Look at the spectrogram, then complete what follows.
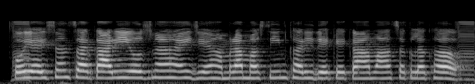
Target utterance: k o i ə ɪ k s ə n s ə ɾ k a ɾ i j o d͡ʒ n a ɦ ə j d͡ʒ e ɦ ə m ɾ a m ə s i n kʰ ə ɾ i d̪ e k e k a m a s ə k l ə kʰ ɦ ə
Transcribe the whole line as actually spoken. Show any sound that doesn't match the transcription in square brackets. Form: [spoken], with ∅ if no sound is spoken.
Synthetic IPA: k o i ə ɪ [∅] s ə n s ə ɾ k a ɾ i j o d͡ʒ n a ɦ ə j d͡ʒ e ɦ ə m ɾ a m ə s i n kʰ ə ɾ i d̪ e k e k a m a s ə k l ə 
